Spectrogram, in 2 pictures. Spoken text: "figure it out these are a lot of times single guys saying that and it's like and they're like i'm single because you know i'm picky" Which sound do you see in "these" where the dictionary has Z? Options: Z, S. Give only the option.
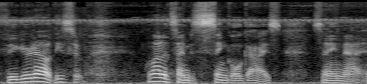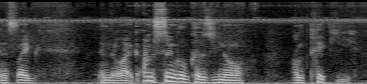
Z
